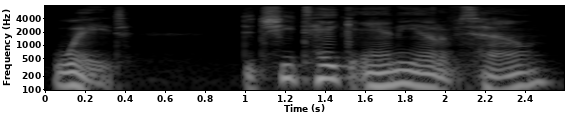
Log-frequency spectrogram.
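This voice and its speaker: A man's voice: mid-range voice, very animated, unhurried, warm tone, breathy edge, voice pushed up. A man playing a dogged ex-cop investigator. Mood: gentle.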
